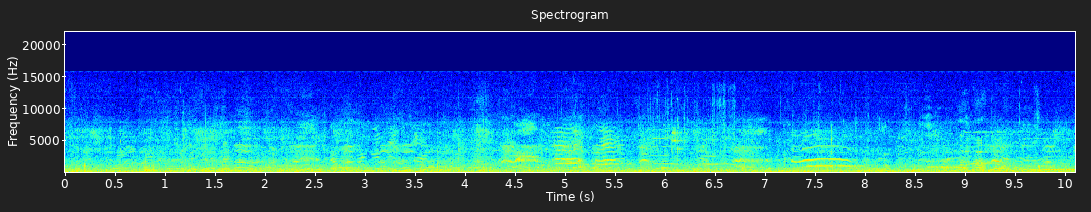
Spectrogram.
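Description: Ice skates scrape and glide across ice.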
